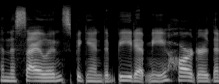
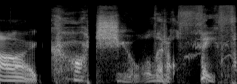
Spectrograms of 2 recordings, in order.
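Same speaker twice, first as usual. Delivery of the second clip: slow, drawn-out hiss. A woman grips the narrator's wrist tightly and hisses into their face. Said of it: "she hissed into my face".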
